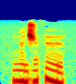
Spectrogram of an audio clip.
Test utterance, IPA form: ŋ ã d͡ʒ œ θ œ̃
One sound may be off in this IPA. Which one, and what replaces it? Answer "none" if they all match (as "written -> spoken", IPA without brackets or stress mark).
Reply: none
